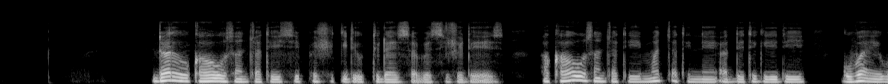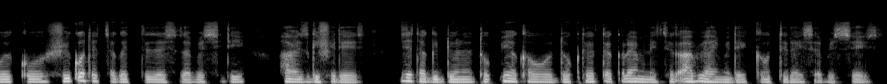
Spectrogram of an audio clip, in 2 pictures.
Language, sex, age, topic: Gamo, male, 18-24, government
